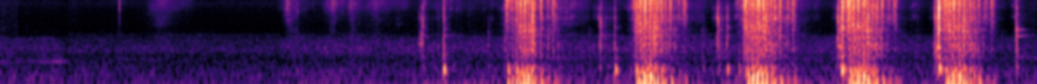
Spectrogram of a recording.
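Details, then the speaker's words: Shindaiwa backpack blower, two-stroke, dirty carb area, fuel in tank: five pull-starter rasps and it never catches. Intake found much too loose, letting air leak in. No-start from intake air leak. "that's when I realized the intake was loose in fact it's much too loose"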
